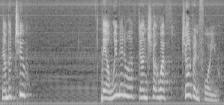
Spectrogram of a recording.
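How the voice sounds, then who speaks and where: A woman's voice: a little high, expressive, moderate pace, darkish tone, slight background noise, rough recording. A woman lecturing on history as a teacher, telling a story passionately and with emphasis. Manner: passionate, emphatic, acts out quotes.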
